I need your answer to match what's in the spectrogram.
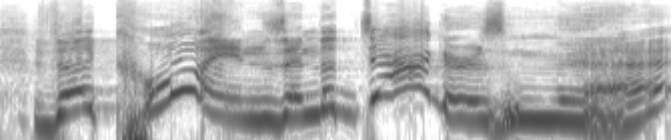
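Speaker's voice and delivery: high, slow, loud, drawn-out evil villain voice, enticing.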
